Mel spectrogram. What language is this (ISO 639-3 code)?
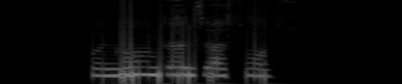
bft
